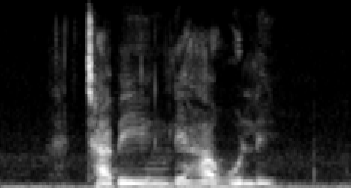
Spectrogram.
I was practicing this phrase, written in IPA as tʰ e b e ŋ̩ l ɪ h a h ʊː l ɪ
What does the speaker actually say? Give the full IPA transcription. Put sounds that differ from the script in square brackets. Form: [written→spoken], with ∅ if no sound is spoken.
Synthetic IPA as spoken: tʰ [e→a] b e ŋ̩ l ɪ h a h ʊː l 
